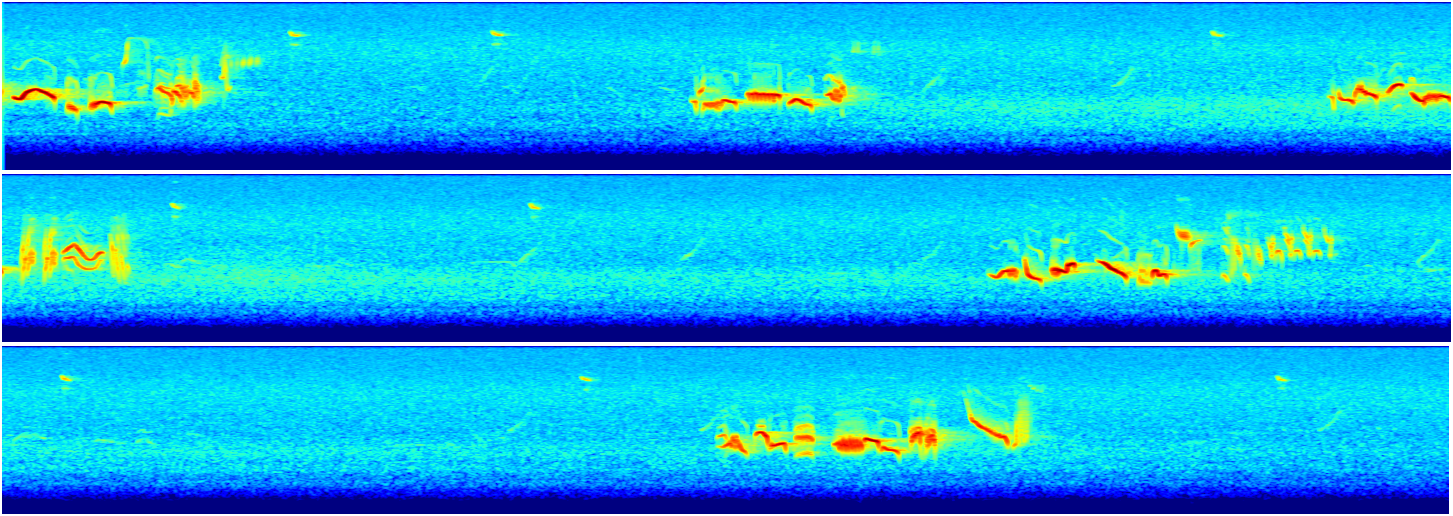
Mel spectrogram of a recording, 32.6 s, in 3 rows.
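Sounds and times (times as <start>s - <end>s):
Turdus merula: 0.0s - 2.3s, 5.2s - 6.6s, 10.0s - 12.3s, 18.3s - 22.7s, 27.1s - 29.6s.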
